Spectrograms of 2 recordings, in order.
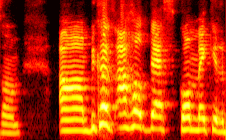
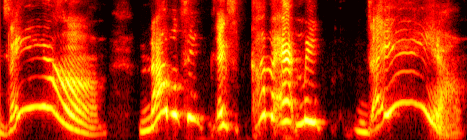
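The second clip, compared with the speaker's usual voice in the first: mock shocked, voice pitched higher; 11 semitones higher, slower than usual. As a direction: act stunned at the rudeness. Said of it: "I was like".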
